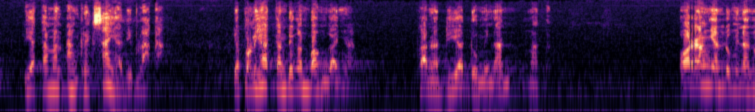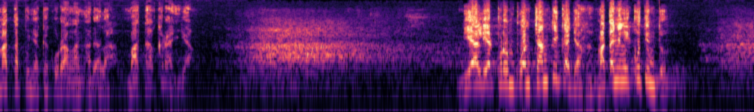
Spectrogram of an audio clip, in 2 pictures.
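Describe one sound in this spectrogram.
A middle-aged man speaks with animation through a microphone and loudspeakers.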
